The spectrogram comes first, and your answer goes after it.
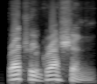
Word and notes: retrogression: American English

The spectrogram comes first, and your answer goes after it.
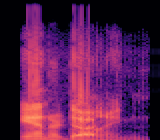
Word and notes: anodyne: American English

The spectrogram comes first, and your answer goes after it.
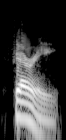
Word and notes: fairy: American English

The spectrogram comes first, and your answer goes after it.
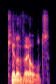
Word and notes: kilovolt: British English

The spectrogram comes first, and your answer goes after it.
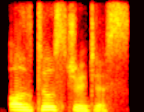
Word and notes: altostratus: Indian

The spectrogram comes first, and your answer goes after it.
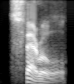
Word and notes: spherule: British English

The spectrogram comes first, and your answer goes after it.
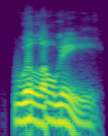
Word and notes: willowy: American English

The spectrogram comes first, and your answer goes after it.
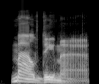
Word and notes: mal de mer: British English

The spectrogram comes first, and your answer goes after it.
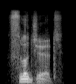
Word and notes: floodgate: British English

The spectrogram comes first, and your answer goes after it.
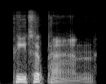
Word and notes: Peter Pan: British English

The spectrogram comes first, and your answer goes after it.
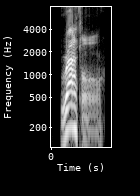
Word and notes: ratel: British English

